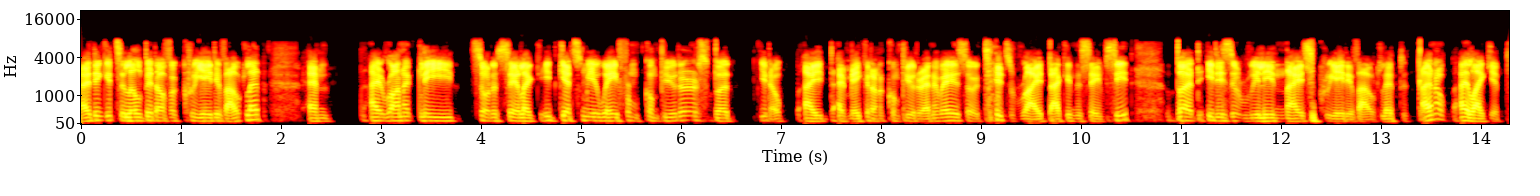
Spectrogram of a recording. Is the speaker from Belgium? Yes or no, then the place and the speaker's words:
yes; Belgium; English is a second language; moved away as an adult; also born or lived in Middle East / Vancouver, Canada; now in Seattle, United States; I grew up in Belgium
